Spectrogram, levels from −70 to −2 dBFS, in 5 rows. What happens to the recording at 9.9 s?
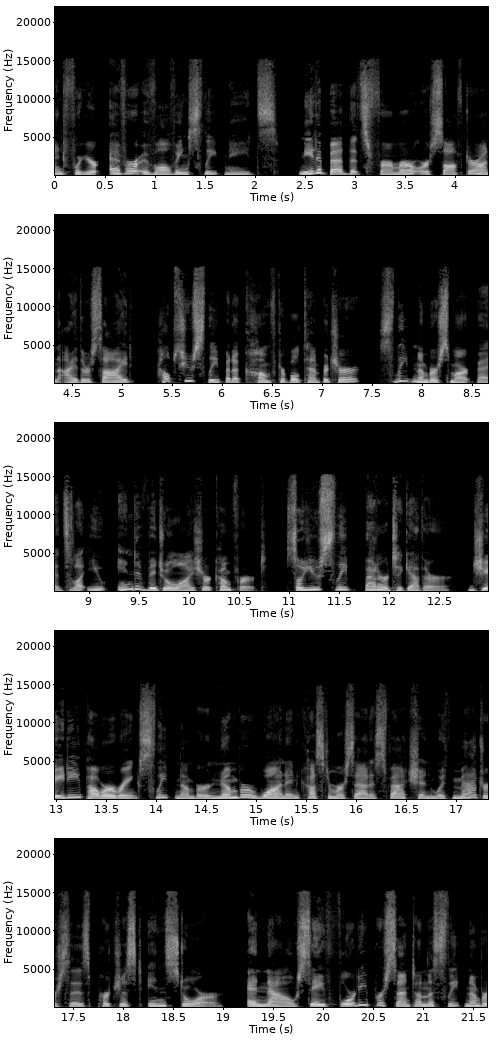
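Nothing goes wrong at 9.9 s: the speech runs on intact through that moment, with no dropout, click or distortion.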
